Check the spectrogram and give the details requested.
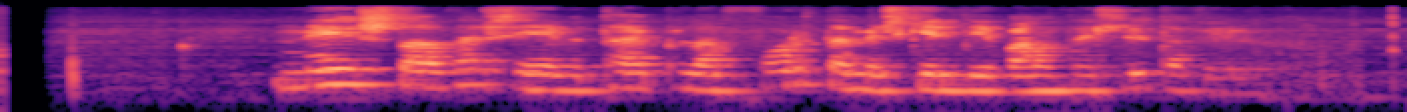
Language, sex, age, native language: Icelandic, male, 14, Icelandic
